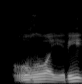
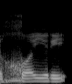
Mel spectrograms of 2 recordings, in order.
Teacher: pembeda antara ghain dan kho hanya di sifat apa? Di sifat jahar atau hamas saja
